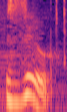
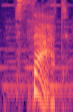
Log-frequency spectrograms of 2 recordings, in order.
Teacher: the tongue and lip positions of the zoo and the su the only difference between them is vibration or no vibration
